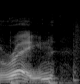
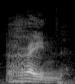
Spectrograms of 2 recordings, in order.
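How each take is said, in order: First: The R is a smooth English R. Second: The R is trilled at the back of the throat. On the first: The speaker calls it right. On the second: The speaker calls it wrong.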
